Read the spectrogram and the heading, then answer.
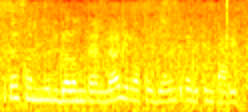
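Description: High-voiced woman vlogging at a campsite. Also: fairly even intonation, racing, noisy background. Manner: chatty, addresses viewers directly. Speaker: camping vlogger. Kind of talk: casual vlog chat to camera. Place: outdoors at a misty hill campsite and in a tent. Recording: talk over loud background music.

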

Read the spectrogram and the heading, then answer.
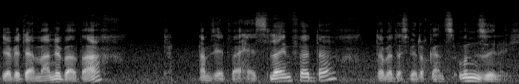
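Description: An actor playing a courteous but easily indignant doctor, formal and assured, in a German crime radio play. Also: male voice, low voice, very animated, fairly quick, a little hiss or hum. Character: courteous, indignant, well-spoken male doctor.

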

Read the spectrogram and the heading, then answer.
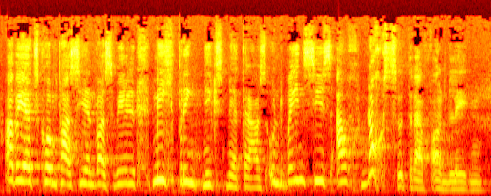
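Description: A woman's voice: high-pitched, animated, fairly quick, husky. An actress playing a feisty, sceptical, outspoken cleaning lady with a Bavarian accent in a radio play. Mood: indignant. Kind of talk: 1970s German radio play.

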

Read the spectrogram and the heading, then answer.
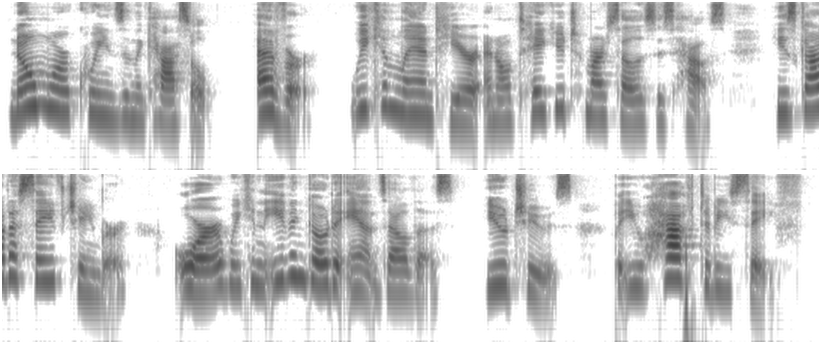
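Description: Woman acting an urgent, earnest high-voiced boy. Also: sing-song, a little slow, hardly any pauses, a little mellow, full character voice. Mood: pleading. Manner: urgent, insistent, raised voice. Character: earnest, protective, determined boy piloting a dragon. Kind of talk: audiobook character dialogue.

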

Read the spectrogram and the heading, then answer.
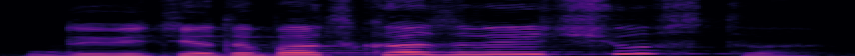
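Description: An actress in a Soviet radio drama playing a modest, caring nurse of about twenty, simple and frank in manner. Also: female voice, sits high, sing-song, moderate pace.

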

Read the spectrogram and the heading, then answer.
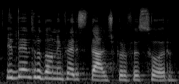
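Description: A woman's voice: on the high side, expressive, quick pace. A woman in her thirties with a Brazilian accent, hosting a studio television interview and putting questions to a guest. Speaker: TV interview host.

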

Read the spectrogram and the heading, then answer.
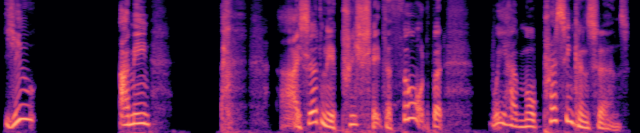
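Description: A bookish fantasy game wizard, wry and guarded with an anxious edge. His delivery is articulate and very lively in pitch. The sound is dry and close. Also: slow pace, pauses often, dry recording, full character voice. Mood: hesitant, pleading. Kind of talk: video game voice lines.

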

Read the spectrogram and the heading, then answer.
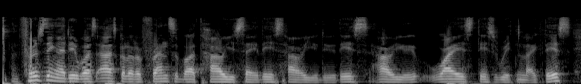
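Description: Norwegian guy doing a quick upbeat talk on stage, bit of joking at himself. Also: mid-range voice, a little mellow. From Norway. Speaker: conference speaker. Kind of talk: fast-paced slide talk. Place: conference hall.

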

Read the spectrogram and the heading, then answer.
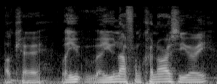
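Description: A man's voice: lowish voice, quick pace, creaky, a crowd in the background. A young man from California chatting casually in slang during online role-play, playfully argumentative and repeating himself, on a noisy headset. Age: young adult. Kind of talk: casual slangy in-character chat. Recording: noisy game voice chat, background noise.

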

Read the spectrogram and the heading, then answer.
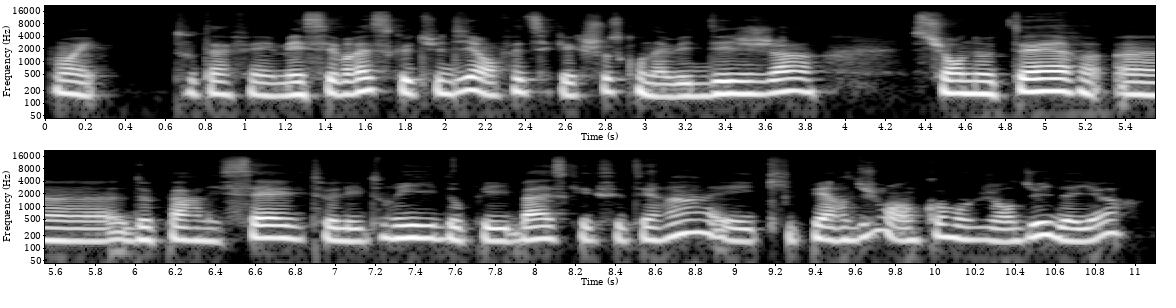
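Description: Woman hosting a podcast, lowish voice, chatty, laughs a lot, lots of euh. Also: normal speed. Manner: warm, laughs easily, hesitant restarts. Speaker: podcast host. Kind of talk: conversational interview.

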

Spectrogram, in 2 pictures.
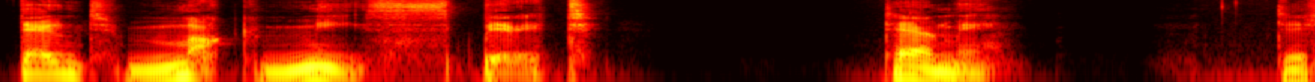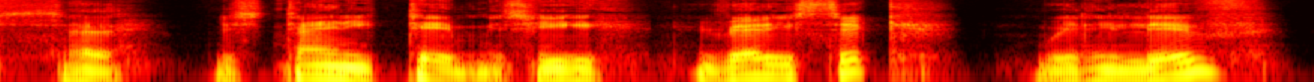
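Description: A man's voice: on the low side, lively intonation, takes it slowly, fairly bright tone, dry recording, studio quality. A man playing a shaken, pleading old miser who speaks in a hesitant, earnest way. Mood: anxious, pleading.

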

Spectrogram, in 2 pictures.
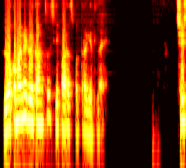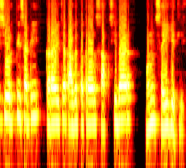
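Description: Mellow man teaching exam questions. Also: a little high, poor audio. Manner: conversational, puts rhetorical questions to students. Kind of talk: quiz lesson, reading questions aloud and explaining answers.

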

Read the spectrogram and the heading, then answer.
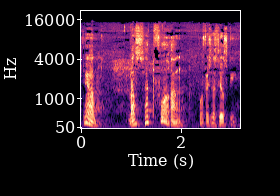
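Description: An actor playing a persistent commission investigator in a German radio drama, questioning with deliberate emphasis. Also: male voice, mid-range voice, sing-song, vocal fry, full character voice. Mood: measured, insistent. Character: male UN commission investigator, probing, measured, persistent. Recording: faint background noise.

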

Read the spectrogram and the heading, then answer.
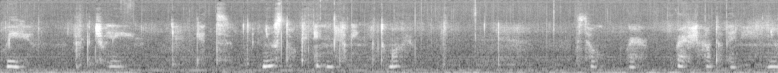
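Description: A woman's voice: on the high side, rough recording. A woman as a whispering cyberpunk repair technician. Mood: reassuring. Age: young adult. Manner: slow, gentle, soft-spoken. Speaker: ASMR performer. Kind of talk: whispered ASMR roleplay. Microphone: close ASMR microphone.

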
